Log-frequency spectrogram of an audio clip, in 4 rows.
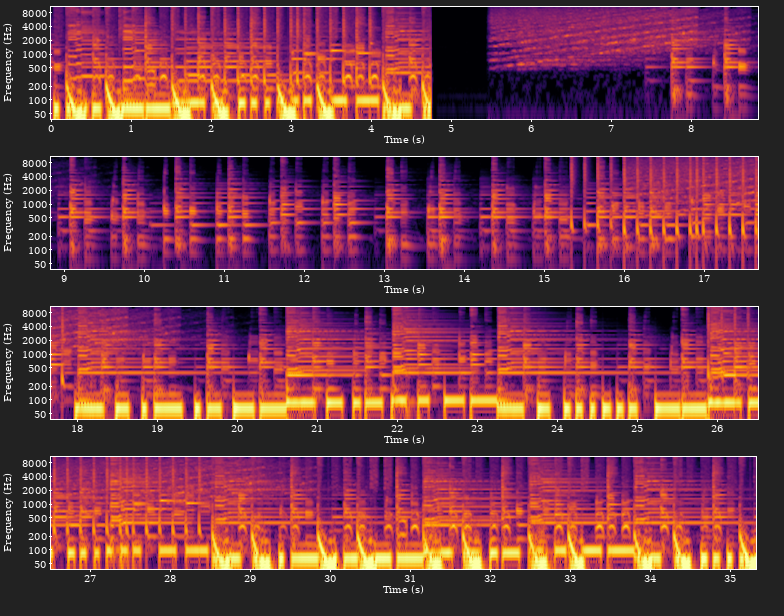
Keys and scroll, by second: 0.7 Tab, 2.2 Tab, 3.9 space, 8.2 space, 8.8 v, 10.4 Tab, 15.5 ctrl+z, 24.5 ctrl+g, 26.3 space, 28.6 ctrl+e, 30.0 space, 31.2 e, 34.3 Tab, 35.0 space.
